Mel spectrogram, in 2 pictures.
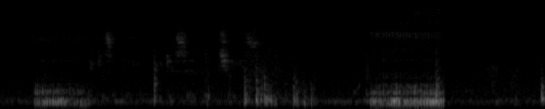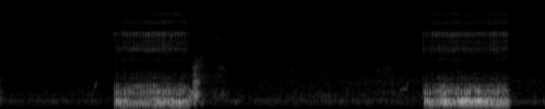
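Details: Vizsla dog snoring while asleep and dreaming, loud buzzing snores on breaths in roughly every four to five seconds, soft breathing between.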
